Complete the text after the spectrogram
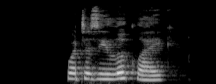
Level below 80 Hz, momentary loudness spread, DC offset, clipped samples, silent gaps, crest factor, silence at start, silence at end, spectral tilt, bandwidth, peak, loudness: -70 dBFS; 8 LU; under 0.1%; under 0.1%; none; 18 dB; 0.7 s; 0.5 s; -3.5 dB/octave; 16 kHz; -4 dBFS; -21 LUFS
